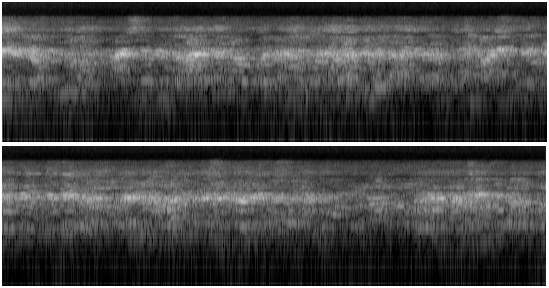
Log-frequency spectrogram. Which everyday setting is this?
crowded indoor space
